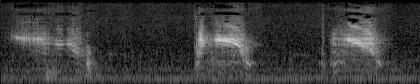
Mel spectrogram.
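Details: A captive snow leopard at Perm Zoo gives three high, meow-like calls, each bending downward at the end.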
